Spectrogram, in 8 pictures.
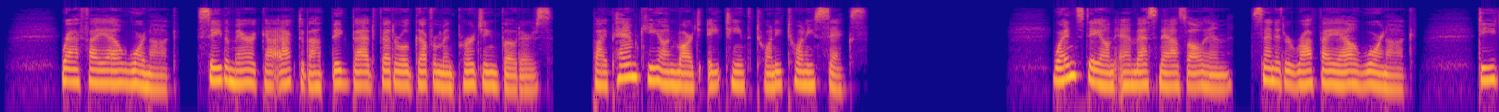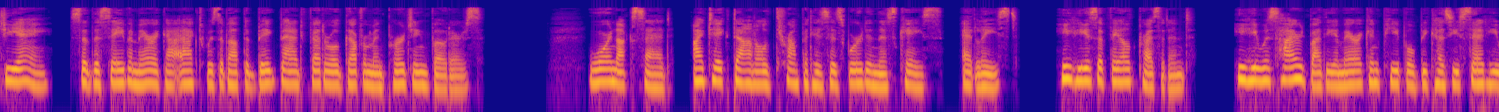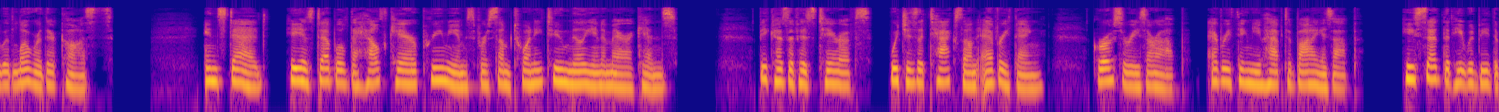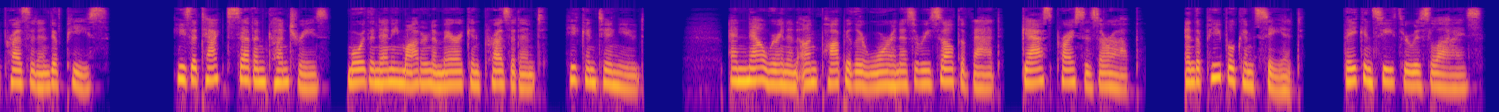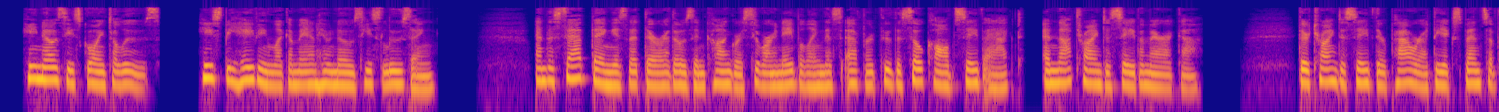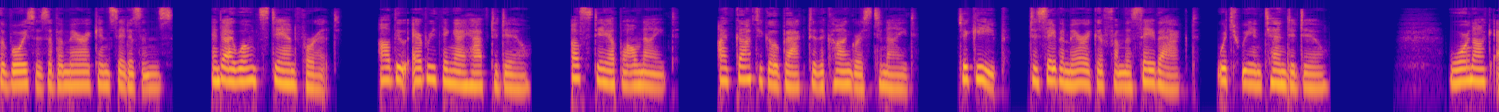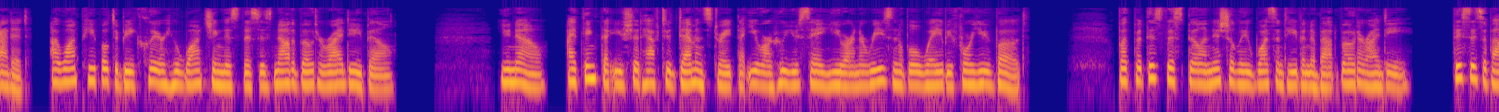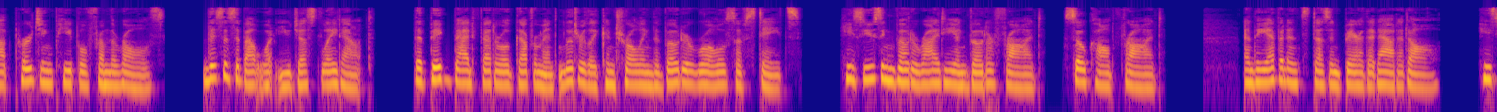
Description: Wednesday on MS NOW’s “All In,” Sen. Raphael Warnock (D-GA) said the SAVE America Act was about the “big bad federal government” purging voters.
